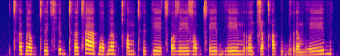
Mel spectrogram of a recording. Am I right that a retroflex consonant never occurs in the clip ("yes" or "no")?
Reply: yes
